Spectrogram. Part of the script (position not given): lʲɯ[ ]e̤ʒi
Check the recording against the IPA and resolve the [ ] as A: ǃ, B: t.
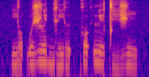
B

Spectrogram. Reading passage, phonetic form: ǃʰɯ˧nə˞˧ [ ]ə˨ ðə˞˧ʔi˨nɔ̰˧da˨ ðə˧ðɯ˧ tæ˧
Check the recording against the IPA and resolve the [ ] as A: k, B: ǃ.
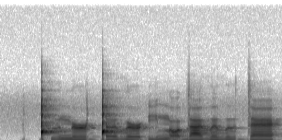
B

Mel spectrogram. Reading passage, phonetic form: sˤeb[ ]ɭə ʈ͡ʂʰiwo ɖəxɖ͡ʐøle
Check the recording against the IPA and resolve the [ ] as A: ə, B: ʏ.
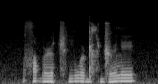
A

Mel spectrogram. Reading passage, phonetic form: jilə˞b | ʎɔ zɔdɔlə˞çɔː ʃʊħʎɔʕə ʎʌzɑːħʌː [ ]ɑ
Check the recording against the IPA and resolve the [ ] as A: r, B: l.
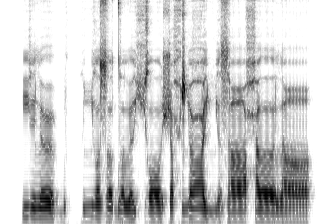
B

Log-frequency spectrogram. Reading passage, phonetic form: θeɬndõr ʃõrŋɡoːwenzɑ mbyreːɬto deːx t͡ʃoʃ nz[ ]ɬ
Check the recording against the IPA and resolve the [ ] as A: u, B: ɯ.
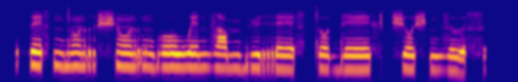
B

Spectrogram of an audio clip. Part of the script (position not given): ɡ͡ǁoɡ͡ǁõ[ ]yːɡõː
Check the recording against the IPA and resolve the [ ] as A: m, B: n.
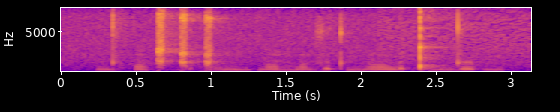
B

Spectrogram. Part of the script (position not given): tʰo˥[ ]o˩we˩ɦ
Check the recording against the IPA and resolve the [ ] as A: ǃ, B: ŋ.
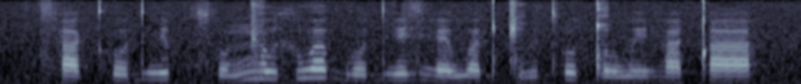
A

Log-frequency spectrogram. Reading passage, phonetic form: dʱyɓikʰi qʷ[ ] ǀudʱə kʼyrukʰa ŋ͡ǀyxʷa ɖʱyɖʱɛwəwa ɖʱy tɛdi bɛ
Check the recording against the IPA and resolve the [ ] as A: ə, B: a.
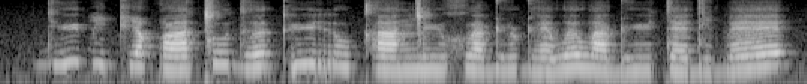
B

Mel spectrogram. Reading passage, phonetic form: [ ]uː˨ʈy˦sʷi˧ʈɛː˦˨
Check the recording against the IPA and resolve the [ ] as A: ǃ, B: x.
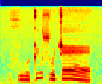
B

